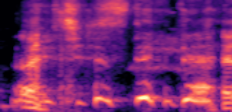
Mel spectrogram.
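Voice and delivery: very high, laughing, slowed; laughing disbelief. Real, not acted. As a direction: crack up in disbelief. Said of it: "Oh my God".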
